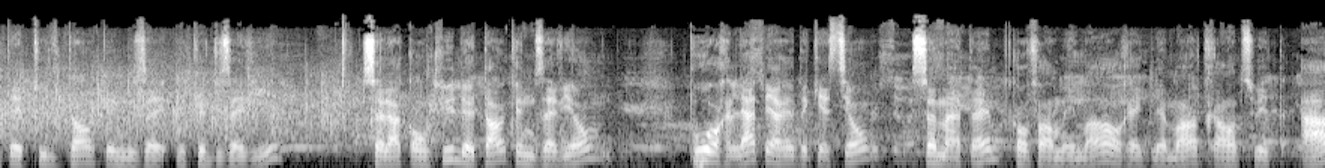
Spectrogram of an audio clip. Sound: applause

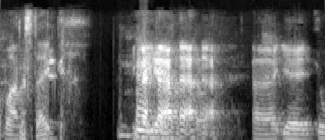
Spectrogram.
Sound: laughter

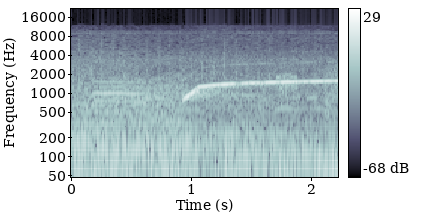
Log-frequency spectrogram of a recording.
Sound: police siren

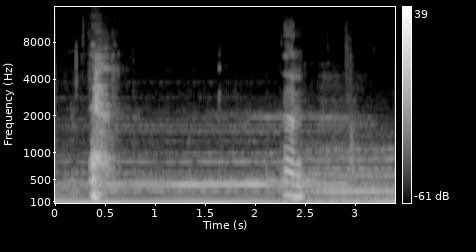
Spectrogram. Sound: Jeff grunts

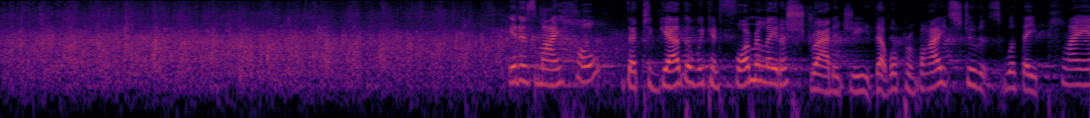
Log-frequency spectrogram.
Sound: applause

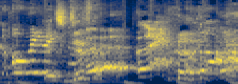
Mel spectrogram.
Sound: laughing; gagging

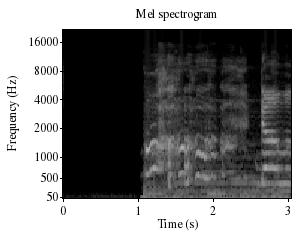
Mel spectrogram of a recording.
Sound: laughing

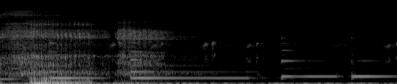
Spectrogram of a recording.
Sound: snoring

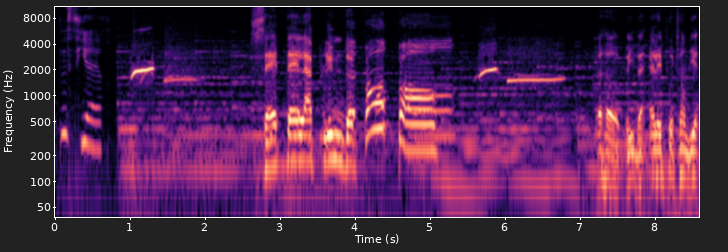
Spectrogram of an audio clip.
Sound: ils sifflent

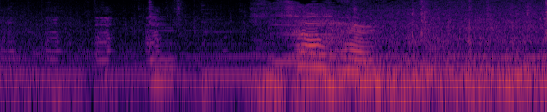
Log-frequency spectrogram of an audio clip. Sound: laughing

